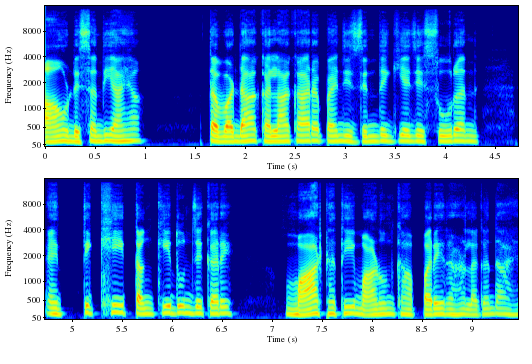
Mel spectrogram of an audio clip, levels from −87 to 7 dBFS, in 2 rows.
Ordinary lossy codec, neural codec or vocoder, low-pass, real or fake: none; autoencoder, 48 kHz, 128 numbers a frame, DAC-VAE, trained on Japanese speech; 14.4 kHz; fake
